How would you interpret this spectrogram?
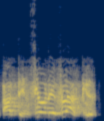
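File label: Italian damaged aa mood med, speech; War Thunder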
